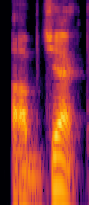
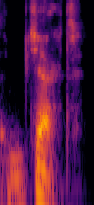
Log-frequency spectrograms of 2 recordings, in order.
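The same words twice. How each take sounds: First: The first vowel is a full, unreduced vowel. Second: The first vowel is reduced to a schwa. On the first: The speaker calls it wrong. "It's not object" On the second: The speaker calls it right. "It's just a schwa"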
